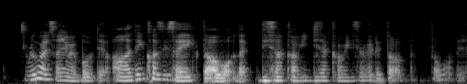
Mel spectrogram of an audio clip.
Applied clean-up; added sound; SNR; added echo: neural separator model SepFormer DNS4.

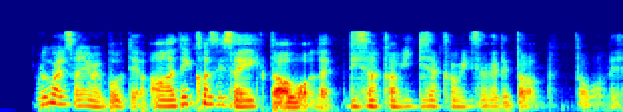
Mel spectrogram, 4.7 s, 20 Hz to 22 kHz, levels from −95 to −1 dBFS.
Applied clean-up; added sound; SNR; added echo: neural mask model DeepFilterNet 3.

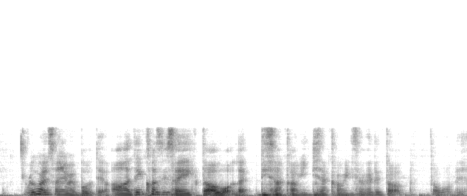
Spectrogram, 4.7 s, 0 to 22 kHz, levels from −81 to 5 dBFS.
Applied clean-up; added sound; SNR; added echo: none; Bass guitar; 17 dB; reverberation time 0.1 s.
